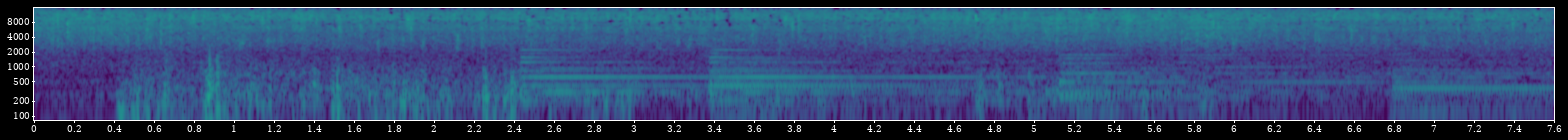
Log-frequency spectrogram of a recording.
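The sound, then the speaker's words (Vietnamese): Steady heavy rain pours during a rainy-season night, a dense, continuous hiss of drops with deep rumbling underneath, holding an even loudness throughout. “Tiếng mưa, tiếng gió, tiếng lá cây xào xạc, âm thanh lũ ếch kêu râm ran ngoài sân hòa với nhau tạo thành một bản hợp ca chào mừng mùa mưa năm nay đã về.”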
